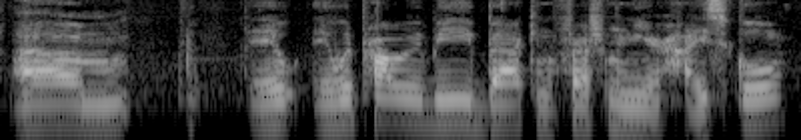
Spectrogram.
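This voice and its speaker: A man's voice: fairly high pitch, steady tone, moderate pace, fairly bright tone, a little hiss or hum, rough recording. A young man from the Philippines, a guest photographer, chatting in a laid-back, rambling way with lots of fillers. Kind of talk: casual podcast chat.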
